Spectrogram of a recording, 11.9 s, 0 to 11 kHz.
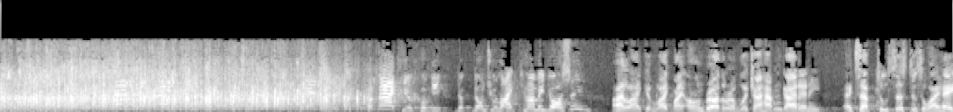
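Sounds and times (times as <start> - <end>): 
large audience applauding: 0.0 - 5.2
speech: 5.2 - 11.9.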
